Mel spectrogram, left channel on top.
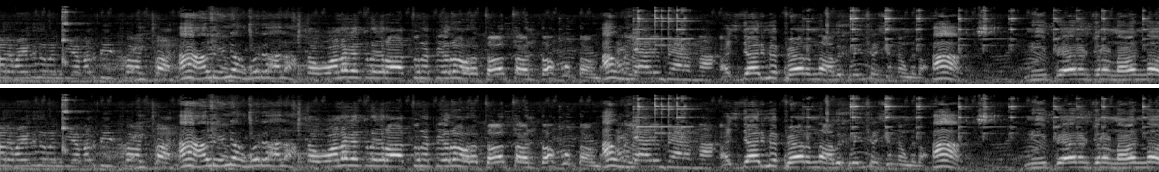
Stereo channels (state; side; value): normal; both; correlation 0.97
